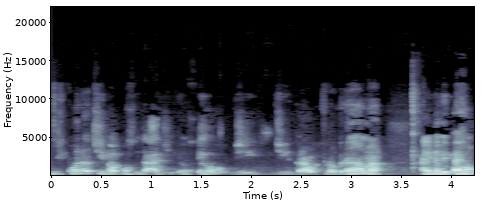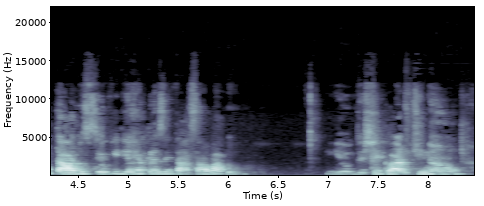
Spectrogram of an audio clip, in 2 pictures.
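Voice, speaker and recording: A woman with a normal speaking voice talks at a fairly quick pace at a medium pitch, with ordinary pitch variation and big swings in loudness. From Brazil, Alagoas (Maceió). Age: 20s. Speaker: singer. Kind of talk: interview on a live stream.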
